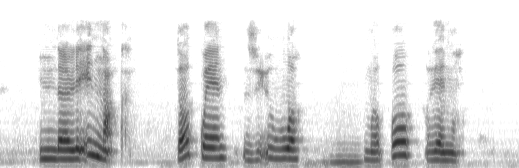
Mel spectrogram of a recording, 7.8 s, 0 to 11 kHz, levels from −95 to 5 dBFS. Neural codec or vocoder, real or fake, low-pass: codec, 16 kHz, 2 kbps, FunCodec, trained on LibriTTS, 25 frames a second; fake; 7.2 kHz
